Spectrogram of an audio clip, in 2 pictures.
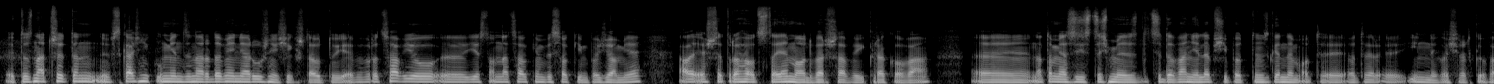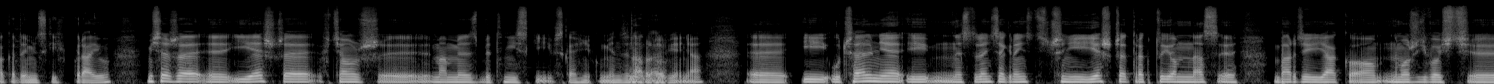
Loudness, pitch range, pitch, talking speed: -25 LUFS, 105-125 Hz, 115 Hz, 115 wpm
